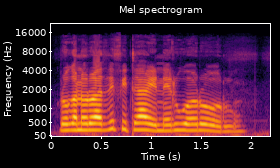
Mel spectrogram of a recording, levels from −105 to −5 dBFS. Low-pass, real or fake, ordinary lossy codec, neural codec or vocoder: 14.4 kHz; real; Opus, 64 kbps; none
